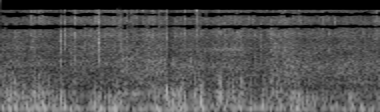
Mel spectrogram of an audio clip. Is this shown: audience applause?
no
